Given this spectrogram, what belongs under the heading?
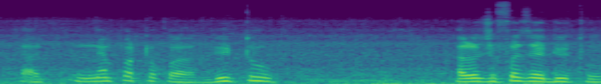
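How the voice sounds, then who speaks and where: A man at a fairly high pitch and a fairly slow pace, over noticeable background noise. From Senegal, Ngor village near Dakar. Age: 70s. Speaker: village elder. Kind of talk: interview answers to children.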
